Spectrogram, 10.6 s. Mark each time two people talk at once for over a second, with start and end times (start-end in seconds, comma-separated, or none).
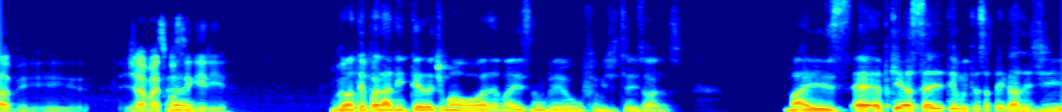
none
